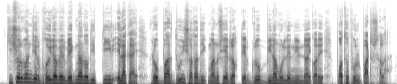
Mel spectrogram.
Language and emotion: Bengali, neutral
